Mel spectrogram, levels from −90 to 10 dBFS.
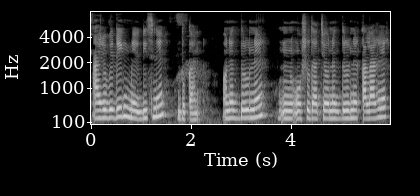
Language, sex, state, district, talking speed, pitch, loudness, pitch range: Bengali, female, Assam, Hailakandi, 130 wpm, 210 Hz, -15 LUFS, 200-235 Hz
